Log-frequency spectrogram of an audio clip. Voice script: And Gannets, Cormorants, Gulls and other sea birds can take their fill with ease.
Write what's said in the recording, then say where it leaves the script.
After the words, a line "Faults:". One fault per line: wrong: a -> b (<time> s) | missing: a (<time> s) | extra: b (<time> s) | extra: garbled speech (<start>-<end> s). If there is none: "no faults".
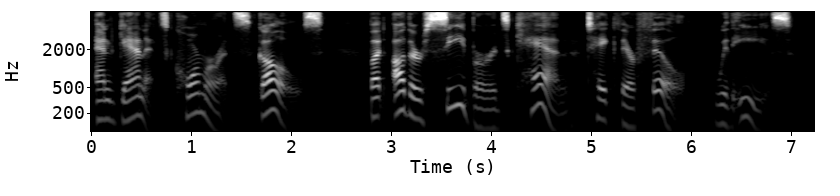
And Gannets, Cormorants, Gulls but other sea birds can take their fill with ease.
Faults:
wrong: and -> but (2.8 s)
